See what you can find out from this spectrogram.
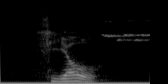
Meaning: vial
- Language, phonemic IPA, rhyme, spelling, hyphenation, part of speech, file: Dutch, /fiˈoːl/, -oːl, fiool, fi‧ool, noun, Nl-fiool.ogg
